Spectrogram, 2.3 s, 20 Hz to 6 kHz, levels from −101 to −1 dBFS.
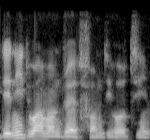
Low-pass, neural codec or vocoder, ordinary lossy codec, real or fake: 5.4 kHz; none; none; real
